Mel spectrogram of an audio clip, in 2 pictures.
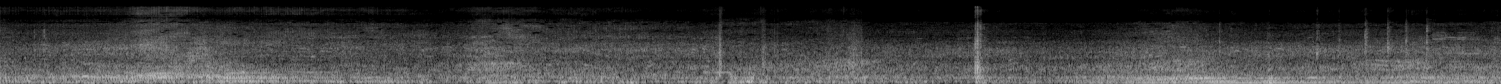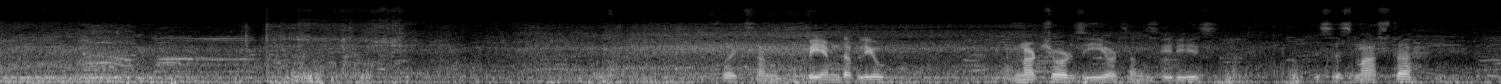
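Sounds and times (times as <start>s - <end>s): car engines in slow traffic: 0.0s - 30.0s.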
